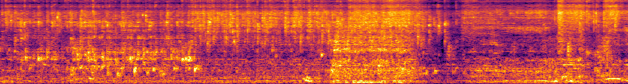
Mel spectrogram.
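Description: Water gushes steadily from a Symmons shower valve being tested for leaks after a spindle replacement, a loud, close, continuous rushing spray that shifts briefly in tone partway through.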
